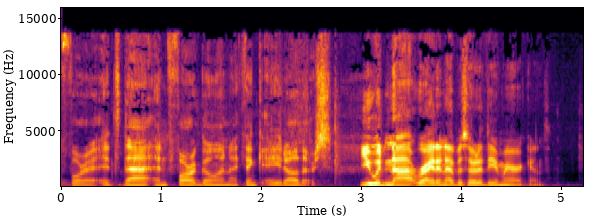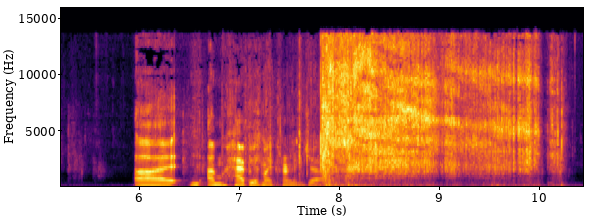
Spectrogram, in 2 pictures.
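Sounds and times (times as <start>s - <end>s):
speech: 0.0s - 5.0s, 6.0s - 8.2s
paper contract being torn: 7.0s - 10.4s.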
